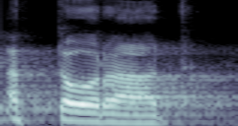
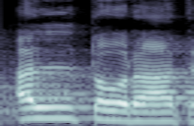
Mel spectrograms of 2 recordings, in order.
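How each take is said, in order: First: The L is silent; the T is doubled. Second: The L is clearly heard before the T. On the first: The speaker calls it right. "लाम नहीं बोला जाएगा, हम बोलेंगे अत्तौरात" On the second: The speaker calls it wrong. "हम इसको अल तौरात नहीं बोलेंगे"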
